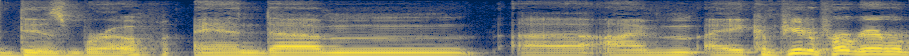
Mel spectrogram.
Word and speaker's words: Disbrow: It's a family and nickname cuz the last name's pronounced Dizbro.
